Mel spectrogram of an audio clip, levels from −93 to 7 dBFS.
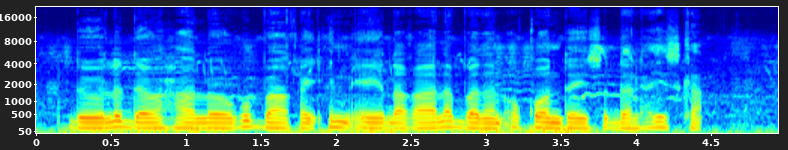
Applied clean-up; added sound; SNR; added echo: none; none; none; none.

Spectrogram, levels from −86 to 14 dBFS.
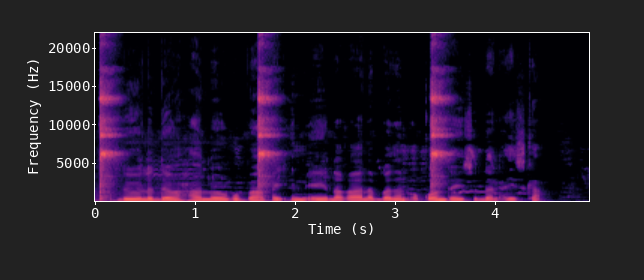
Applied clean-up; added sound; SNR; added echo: classical method log-MMSE.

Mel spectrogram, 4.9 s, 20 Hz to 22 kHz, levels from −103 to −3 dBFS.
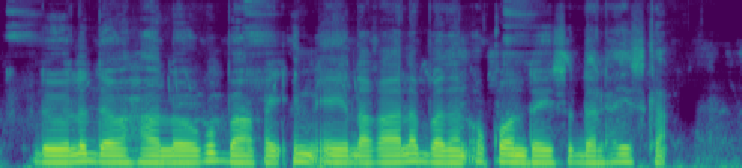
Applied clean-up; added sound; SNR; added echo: neural mask model Resemble Enhance denoiser.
